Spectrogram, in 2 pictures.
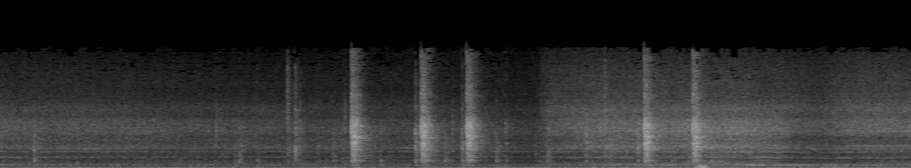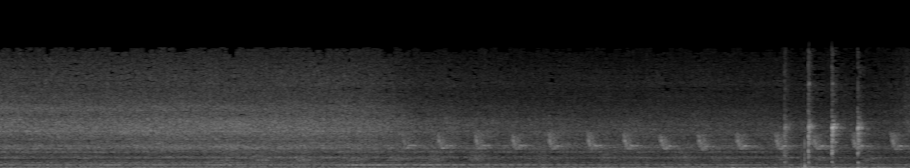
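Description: Fermented snakehead fish sizzling in oil and fish sauce in a steel wok over a portable gas stove. There are several sharp clicks a few seconds in, and a quick run of light ticks, about five a second, near the end.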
